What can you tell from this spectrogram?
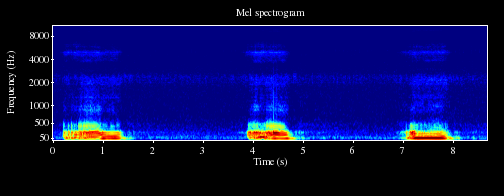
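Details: Sleeping adult man: three loud, deep, vibrating snores with silent pauses, about 18 breaths a minute; snoring.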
